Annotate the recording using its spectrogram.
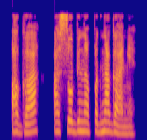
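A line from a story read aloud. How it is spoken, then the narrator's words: Displeased grumble. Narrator (Russian): недовольно буркнула Катя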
